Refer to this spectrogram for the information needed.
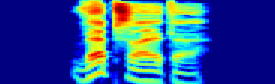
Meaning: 1. web page 2. web site
- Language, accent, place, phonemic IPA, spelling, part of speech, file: German, Germany, Berlin, /ˈvɛpˌzaɪ̯tə/, Webseite, noun, De-Webseite.ogg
